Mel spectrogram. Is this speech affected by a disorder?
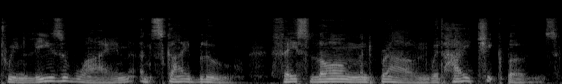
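No.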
